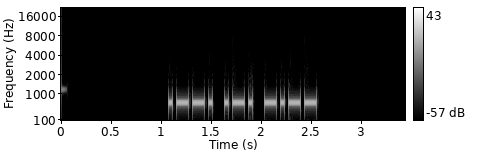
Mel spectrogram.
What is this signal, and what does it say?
Morse code, heard as a keyed tone, about 31 wpm, 700 Hz. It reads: PRY
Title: USA Call Sign Postfixes - 3 Letters 30wpm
